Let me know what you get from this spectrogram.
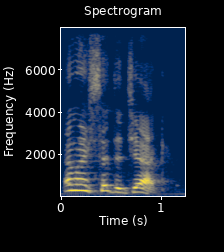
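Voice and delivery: ordinary talk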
